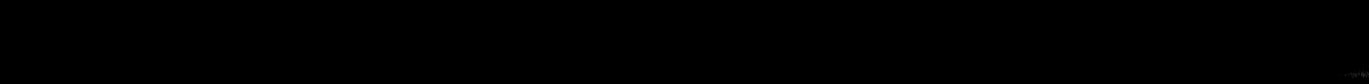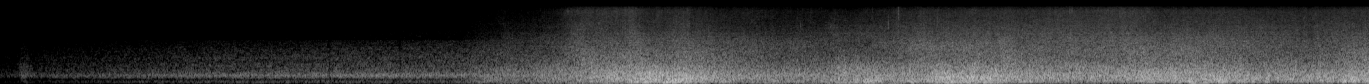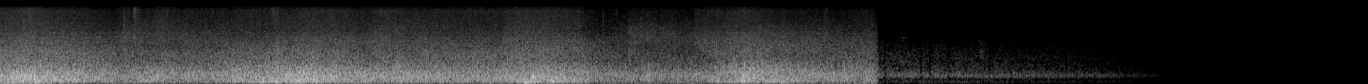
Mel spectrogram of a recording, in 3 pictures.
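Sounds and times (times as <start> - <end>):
sea waves washing in: 15.9 - 36.2.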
